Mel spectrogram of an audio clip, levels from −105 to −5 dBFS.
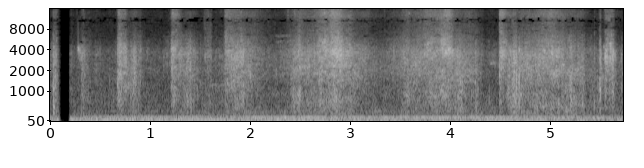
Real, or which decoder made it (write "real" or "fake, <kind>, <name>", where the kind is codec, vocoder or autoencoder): fake, vocoder, Vocos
